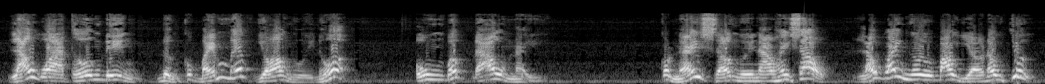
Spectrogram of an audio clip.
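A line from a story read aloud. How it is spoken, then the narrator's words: Demonic roaring voice. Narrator (Vietnamese): Ung Bất Đan ... nói với giọng như quỷ rống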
